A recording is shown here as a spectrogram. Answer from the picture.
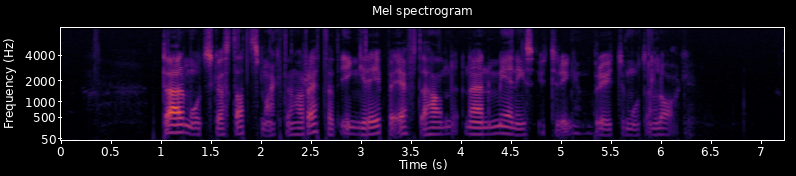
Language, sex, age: Swedish, male, 24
